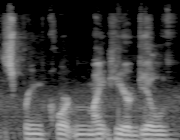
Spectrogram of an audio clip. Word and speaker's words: Gill: had mentioned that the Supreme Court might hear Gill v. Whitford, and that's the proper pronunciation, not Gale v.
